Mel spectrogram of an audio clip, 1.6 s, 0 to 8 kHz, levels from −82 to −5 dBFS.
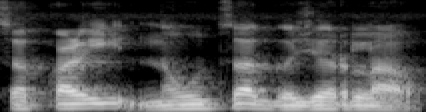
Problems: constant background noise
